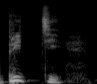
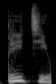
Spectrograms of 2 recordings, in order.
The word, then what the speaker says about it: прийти: А когда было «придти», то понятно, что это «д» никто никогда не произносил. Там, конечно, на месте «д» звучал «т», просто там оказывались рядом два «т», они произносились как долгие гласные «прийти», «прийти», вот как это звучало.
